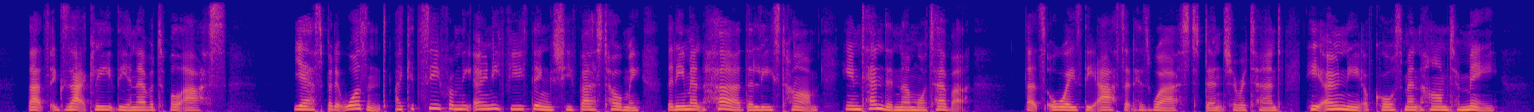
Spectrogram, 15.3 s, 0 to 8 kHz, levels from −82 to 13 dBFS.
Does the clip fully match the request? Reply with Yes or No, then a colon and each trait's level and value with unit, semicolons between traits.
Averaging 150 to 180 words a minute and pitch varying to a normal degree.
No: average, 190 wpm; average, 3.6 semitones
